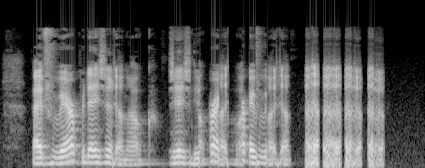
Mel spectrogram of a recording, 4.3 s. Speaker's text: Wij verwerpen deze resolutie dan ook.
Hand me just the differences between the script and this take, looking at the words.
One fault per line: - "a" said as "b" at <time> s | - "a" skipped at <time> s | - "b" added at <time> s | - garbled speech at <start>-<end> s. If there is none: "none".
- "resolutie" skipped at 1.1 s
- garbled speech at 1.7-2.9 s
